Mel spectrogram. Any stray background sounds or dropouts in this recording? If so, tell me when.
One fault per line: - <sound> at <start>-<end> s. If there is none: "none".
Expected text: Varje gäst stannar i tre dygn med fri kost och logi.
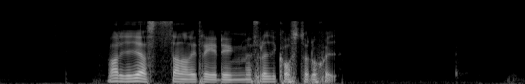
- thud at 4.5-4.7 s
